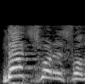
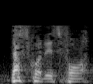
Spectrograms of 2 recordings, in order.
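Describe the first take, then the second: First: Much higher and louder, a full preacher's cry; preaching shout. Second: Said in the usual way. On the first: Acted. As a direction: thunder it out to the congregation. Preacher repeats line, then shouts it.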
